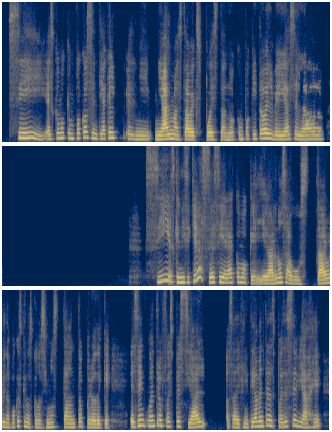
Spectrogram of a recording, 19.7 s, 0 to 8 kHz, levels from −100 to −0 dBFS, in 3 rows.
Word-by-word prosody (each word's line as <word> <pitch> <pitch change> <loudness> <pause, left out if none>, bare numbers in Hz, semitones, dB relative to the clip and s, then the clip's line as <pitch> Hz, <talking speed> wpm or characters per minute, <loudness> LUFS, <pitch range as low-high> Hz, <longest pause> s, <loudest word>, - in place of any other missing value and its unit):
Sí, 270 -6 +2
es 220 0 -3
como 270 +2 -1
que 270 - -6
un 250 - -1
poco 265 +4 0
sentía 240 -5 -2
que 280 - +1
el 285 0 0
el 215 -2 -5
mi 200 -1 -4
mi 205 +1 +2
alma 225 +2 +6
estaba 195 -1 +4
expuesta, 190 -1 -1
¿no?, 175 +2 -3
que 220 - -9
un 215 - -3
poquito 225 +3 0
él 255 -2 +4
veía 205 0 +1
ese 220 +1 -4
lado. 205 +1 -1 3.0
Sí, 295 +6 -1
es 285 - -1
que 265 - +4
ni 255 +1 +5
siquiera 275 - 0
sé 260 - +3
si 265 0 +3
era 240 0 +1
como 255 -2 -2
que 185 -4 -4
llegarnos 195 +8 +2
a 220 - +4
gustar, 180 +2 +1
porque 235 +1 0
tampoco 215 +3 -5
es 260 - -4
que 260 - -3
nos 215 -3 -4
conocimos 205 +3 -6
tanto, 210 +2 -3
pero 195 -4 +1
de 190 0 -1
que 190 -1 -5 0.4
ese 230 - +2
encuentro 285 0 0
fue 255 -3 -5
especial 240 - 0 0.4
o - - -8
sea, 210 -2 -1
definitivamente, 240 +8 0
después 270 -6 -3
de 245 - -1
ese 295 +3 -3
viaje 225 +2 -4
225 Hz, 175 wpm, -23 LUFS, 205-260 Hz, 3.0 s, alma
